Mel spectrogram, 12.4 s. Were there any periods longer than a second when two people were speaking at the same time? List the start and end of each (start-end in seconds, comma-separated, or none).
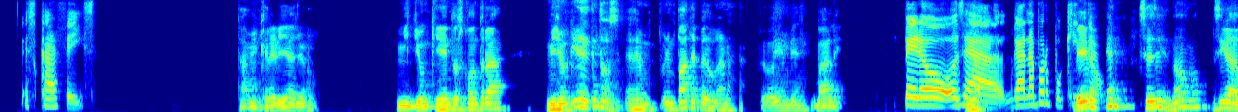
none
